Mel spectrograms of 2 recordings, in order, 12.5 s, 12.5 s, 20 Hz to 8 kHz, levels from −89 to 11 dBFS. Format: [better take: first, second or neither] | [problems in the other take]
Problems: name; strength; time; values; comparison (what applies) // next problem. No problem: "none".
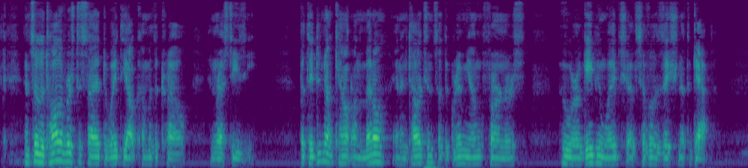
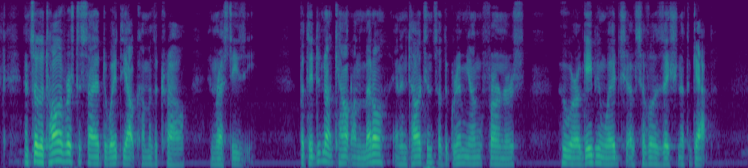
second | room echo; dies away in 0.2 s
